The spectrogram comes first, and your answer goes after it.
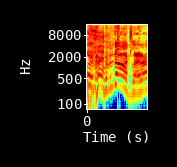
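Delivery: silly, high-pitched cartoon voice. Quoting a Bond film character's line to a co-host, in a Terrence and Phillip voice. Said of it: "he also sounds like Terrence and Phillip".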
